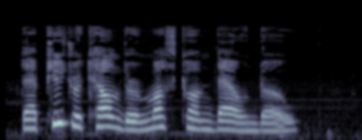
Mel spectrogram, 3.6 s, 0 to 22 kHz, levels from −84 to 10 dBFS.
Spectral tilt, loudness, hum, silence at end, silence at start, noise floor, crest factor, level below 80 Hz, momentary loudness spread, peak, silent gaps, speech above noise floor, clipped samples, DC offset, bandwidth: -4 dB/octave; -22 LUFS; none; 0.65 s; 0.2 s; -60 dBFS; 18 dB; -68 dBFS; 10 LU; -4 dBFS; none; 39 dB; under 0.1%; under 0.1%; 11.5 kHz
